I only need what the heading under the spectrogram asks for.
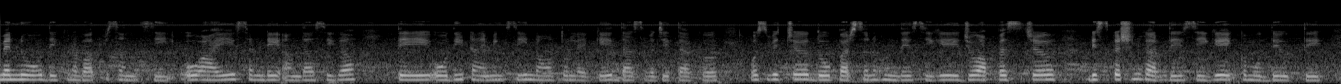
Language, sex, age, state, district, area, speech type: Punjabi, female, 18-30, Punjab, Bathinda, rural, spontaneous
